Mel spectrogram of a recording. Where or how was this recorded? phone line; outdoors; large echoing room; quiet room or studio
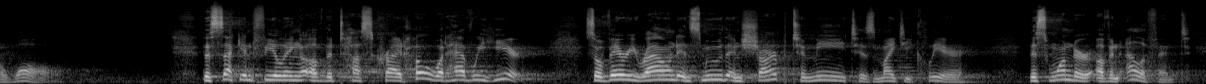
large echoing room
